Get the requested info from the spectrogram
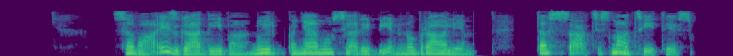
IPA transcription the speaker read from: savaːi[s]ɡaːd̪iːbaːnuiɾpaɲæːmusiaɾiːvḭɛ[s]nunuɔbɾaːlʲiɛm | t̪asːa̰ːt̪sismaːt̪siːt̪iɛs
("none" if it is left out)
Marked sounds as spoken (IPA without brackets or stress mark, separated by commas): z, none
